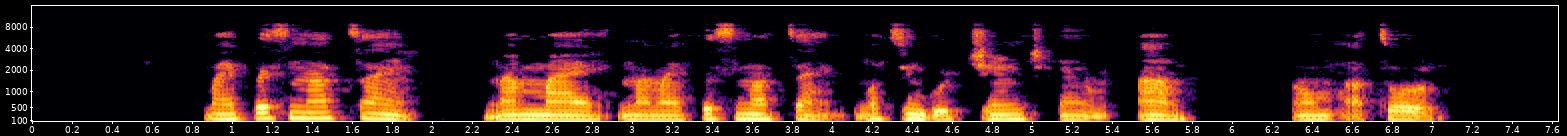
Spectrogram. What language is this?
Nigerian Pidgin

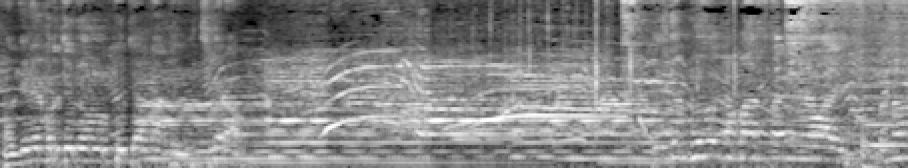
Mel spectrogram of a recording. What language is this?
Indonesian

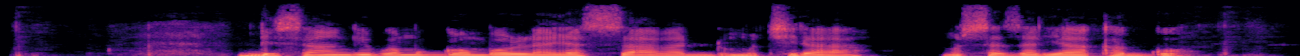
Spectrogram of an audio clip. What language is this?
Ganda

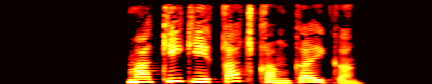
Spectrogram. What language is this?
Yanahuanca Pasco Quechua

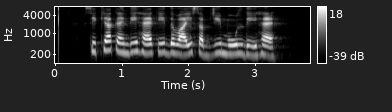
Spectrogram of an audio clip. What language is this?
Punjabi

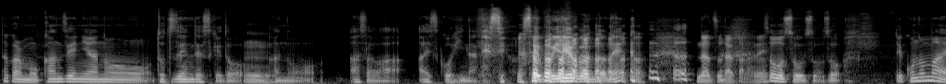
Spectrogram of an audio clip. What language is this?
Japanese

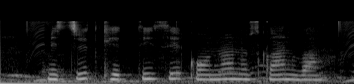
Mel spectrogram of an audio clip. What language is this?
Bhojpuri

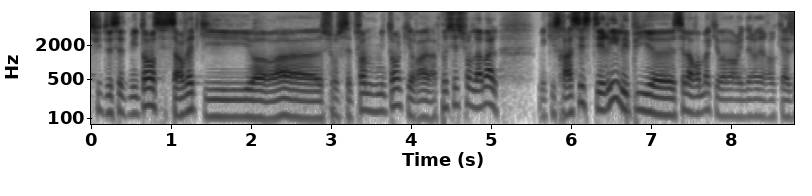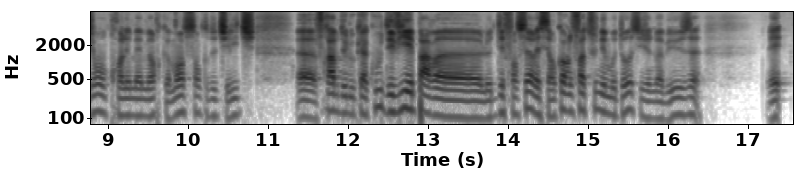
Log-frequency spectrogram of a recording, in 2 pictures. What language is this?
French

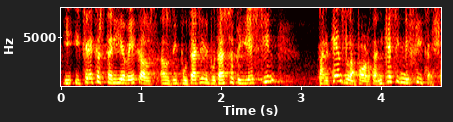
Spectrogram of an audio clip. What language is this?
Catalan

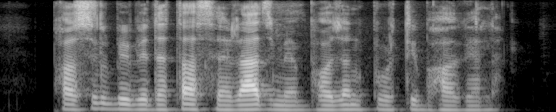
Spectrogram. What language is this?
Maithili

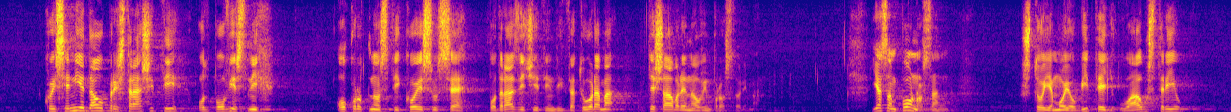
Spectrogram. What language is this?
Croatian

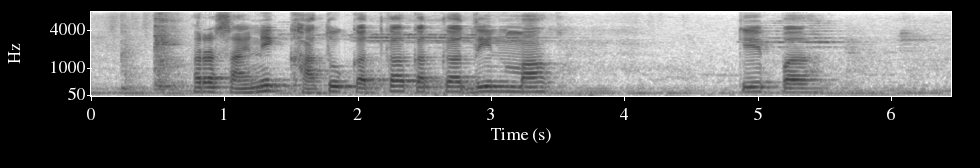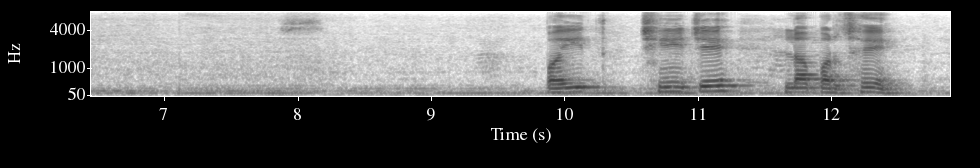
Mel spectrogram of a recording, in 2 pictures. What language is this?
Chhattisgarhi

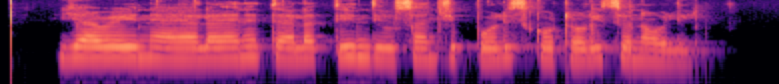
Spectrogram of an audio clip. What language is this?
Marathi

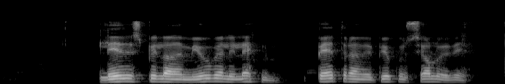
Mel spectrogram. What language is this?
Icelandic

